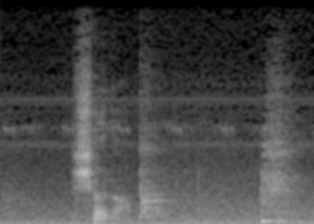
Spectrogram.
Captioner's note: Carlos sighing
